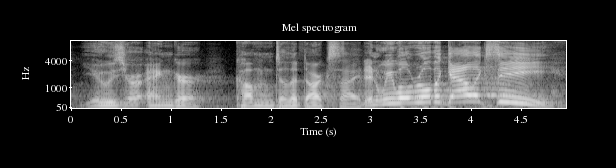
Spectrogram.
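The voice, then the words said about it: Villainous Star Wars Emperor voice. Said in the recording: “the Emperor in Star Wars ... That's a good impression”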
